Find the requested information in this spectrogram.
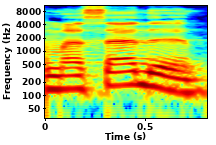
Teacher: میم پتلا سین پتلا اور دال پہ قلقلہ کریں گے.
